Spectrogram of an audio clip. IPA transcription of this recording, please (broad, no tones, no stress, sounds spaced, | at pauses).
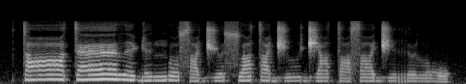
t ɑː t æː ð e ɖ e ŋ u sˤ ɑ d͡ʒ ø s u tˤ i d͡ʒ ɯː d͡ʒ æ tˤ ɯ sˤ eː d͡ʒ i r ø l o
